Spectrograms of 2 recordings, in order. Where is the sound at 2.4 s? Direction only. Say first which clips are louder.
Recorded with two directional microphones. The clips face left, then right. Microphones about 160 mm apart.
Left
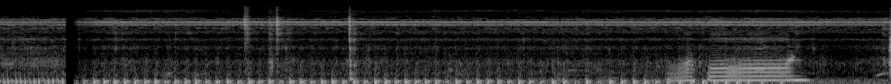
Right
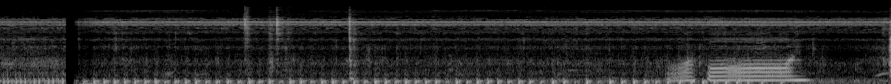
Left 3 dB; 55° left (ahead or behind).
